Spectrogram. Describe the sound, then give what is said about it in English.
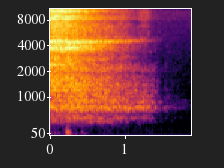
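Deep, slow breathing during a guided relaxation exercise: a soft, airy rush of breath that holds steady, then tapers off and fades over about a second and a half, with no voices. “Okay, deep breath. Inhale. And exhale.”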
